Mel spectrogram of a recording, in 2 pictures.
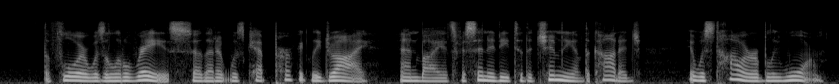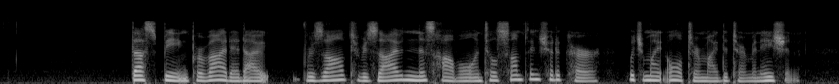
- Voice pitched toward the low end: No, medium, 170 Hz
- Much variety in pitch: No, average, 3.2 semitones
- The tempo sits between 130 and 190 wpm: Yes, average, 165 wpm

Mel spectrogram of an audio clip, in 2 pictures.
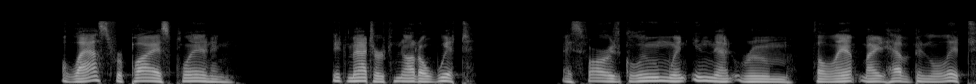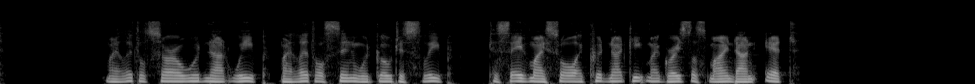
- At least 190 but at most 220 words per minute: No, average, 150 wpm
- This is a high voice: No, medium, 140 Hz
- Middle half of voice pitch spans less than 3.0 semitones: Yes, narrow, 2.4 semitones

